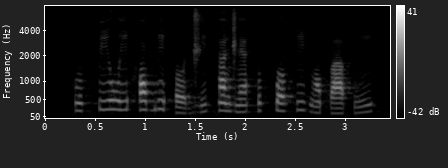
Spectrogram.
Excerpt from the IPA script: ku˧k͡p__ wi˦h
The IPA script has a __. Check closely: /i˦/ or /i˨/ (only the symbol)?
i˦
